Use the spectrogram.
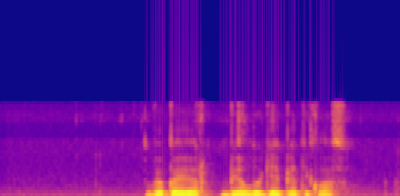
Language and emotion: Russian, neutral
